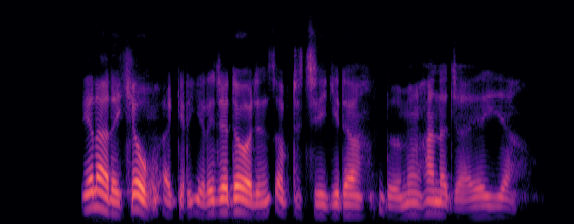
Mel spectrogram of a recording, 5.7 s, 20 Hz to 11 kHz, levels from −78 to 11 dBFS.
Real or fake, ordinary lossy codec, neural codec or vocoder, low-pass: fake; none; codec, 24 kHz, 1.2 kbps, DualCodec; 9.9 kHz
